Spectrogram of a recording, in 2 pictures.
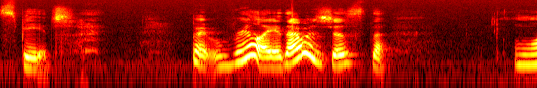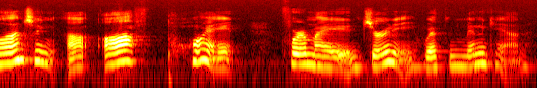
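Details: Woman with aphasia after a brain bleed, sometimes unable to get words out; aphasia.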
